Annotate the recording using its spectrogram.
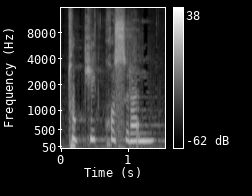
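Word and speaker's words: Τυχικός: 그래야만 또 우리가 잘 이해할 수가 있습니다 독이고 특히 코스란 이름을 가진 사람입니다 여러분 성경에 보면 두기고에 이름이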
